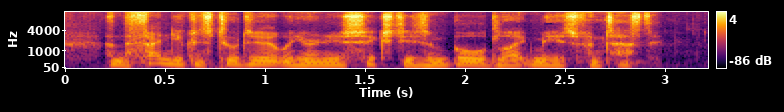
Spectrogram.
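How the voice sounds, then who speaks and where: Ordinary pitch variation in a somewhat breathy male voice of dark, mellow tone. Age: 60s. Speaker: entrepreneur and investor. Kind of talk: interview conversation. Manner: halting, many fillers.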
